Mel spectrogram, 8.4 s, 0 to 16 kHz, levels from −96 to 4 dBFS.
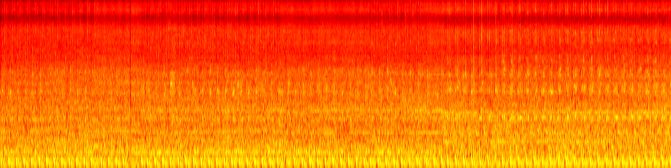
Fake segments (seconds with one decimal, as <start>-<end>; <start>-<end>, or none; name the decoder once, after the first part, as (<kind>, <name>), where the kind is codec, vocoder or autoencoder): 1.2-1.8 (autoencoder, DAC-VAE); 3.5-4.6; 5.3-6.2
